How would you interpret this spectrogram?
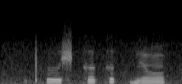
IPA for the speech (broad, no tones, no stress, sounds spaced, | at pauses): pʰ ɯː ʃ k ə k ə k ɡʲ õ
